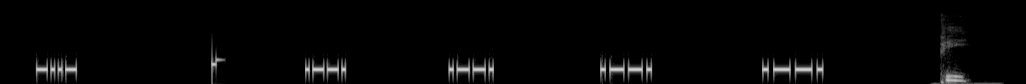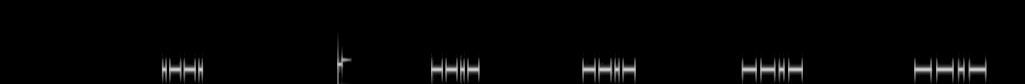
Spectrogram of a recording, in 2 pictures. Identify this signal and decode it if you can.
Morse code, heard as a keyed tone, about 30 wpm, spaced as for 7 wpm, 690 Hz. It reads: X PPPP P QQQQ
